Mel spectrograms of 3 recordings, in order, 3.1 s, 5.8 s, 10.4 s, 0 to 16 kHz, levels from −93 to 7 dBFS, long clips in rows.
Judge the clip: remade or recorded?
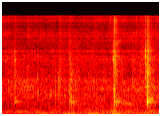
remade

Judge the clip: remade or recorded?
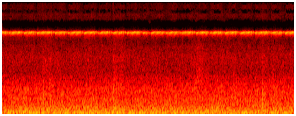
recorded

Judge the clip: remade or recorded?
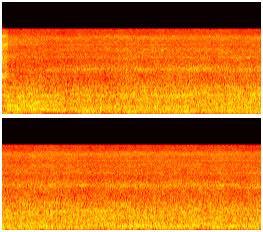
remade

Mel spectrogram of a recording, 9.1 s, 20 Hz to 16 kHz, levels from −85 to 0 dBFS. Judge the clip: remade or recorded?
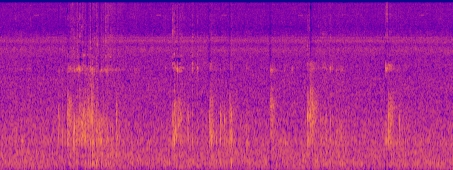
recorded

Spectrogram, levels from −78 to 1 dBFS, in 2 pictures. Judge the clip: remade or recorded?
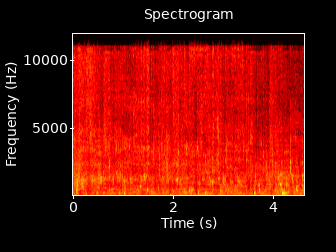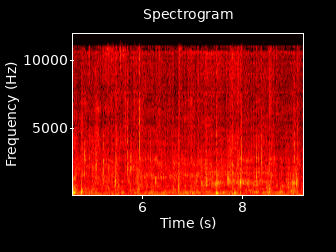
remade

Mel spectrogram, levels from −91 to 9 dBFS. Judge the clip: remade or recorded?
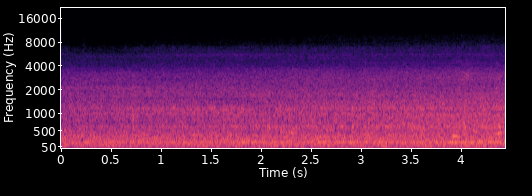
recorded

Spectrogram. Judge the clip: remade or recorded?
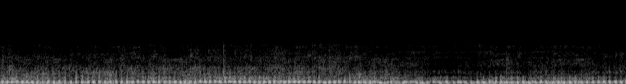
remade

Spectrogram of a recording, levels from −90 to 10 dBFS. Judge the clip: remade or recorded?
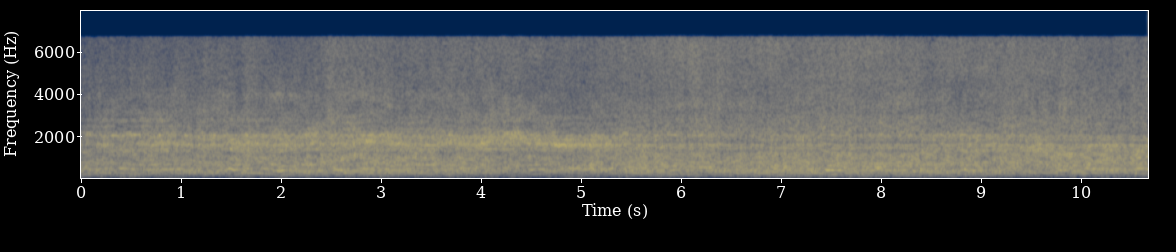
remade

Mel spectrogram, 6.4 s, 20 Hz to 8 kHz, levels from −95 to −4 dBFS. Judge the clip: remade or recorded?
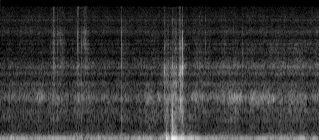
remade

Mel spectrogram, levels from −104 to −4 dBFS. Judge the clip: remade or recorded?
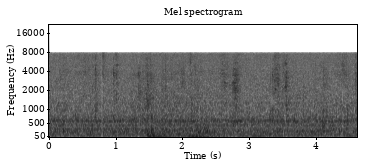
recorded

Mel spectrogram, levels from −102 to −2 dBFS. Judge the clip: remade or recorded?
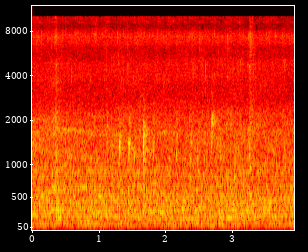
recorded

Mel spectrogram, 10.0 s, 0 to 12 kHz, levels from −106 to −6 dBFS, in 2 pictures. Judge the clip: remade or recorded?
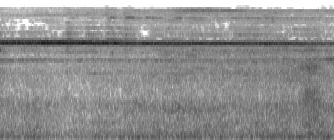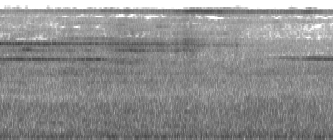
recorded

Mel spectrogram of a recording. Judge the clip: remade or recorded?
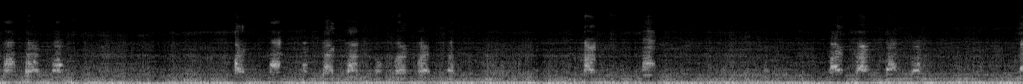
remade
